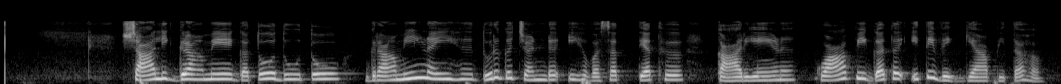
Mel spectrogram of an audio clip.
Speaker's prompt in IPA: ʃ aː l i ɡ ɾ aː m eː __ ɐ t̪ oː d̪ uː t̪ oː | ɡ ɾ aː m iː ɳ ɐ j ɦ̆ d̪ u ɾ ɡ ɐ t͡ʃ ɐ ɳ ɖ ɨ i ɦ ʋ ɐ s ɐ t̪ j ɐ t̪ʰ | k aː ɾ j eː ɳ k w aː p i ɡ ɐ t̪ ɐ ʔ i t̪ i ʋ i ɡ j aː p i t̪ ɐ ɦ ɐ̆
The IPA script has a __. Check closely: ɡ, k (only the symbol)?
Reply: ɡ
